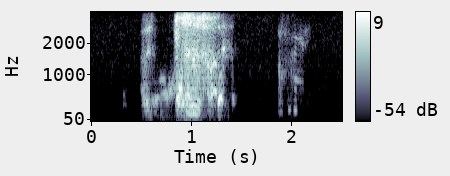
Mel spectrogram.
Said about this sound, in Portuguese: Ai, pera, só um pouquinho, tô tossindo.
